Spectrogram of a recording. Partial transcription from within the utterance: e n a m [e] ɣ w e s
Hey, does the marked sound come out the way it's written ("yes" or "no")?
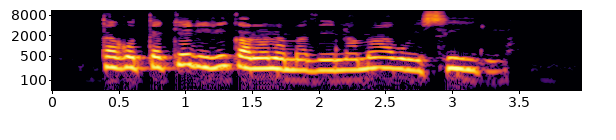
no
